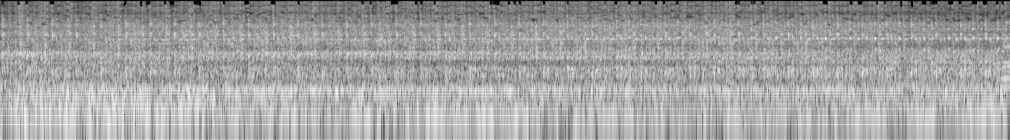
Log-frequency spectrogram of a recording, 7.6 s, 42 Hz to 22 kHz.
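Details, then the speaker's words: Cummins ISX 870 truck diesel at idle after injector replacement and overhead adjustment, fan running: clatter with an uneven beat and occasional missed pulse; owner says it still sounds like a miss. "Still sounds like she has a miss."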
